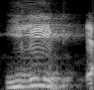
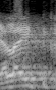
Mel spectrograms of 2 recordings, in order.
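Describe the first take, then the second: First: ఎలీట్ said "ee-LEET"; long ee in both syllables of ఎలీట్; correct pronunciation. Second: ఎలైట్ said "e-LITE"; mistaken pronunciation. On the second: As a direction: rhyme the end of ఎలైట్ with "light". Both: Shown as a demonstration. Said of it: "ఎలైట్ కాదండి".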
